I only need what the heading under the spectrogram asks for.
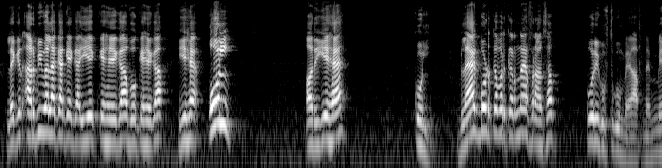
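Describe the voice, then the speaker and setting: Man, high-pitched, Quran recitation teacher, patient classroom lecture. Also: a bit bright. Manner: explains patiently, with frequent "na ji" check-ins. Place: classroom with a blackboard.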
